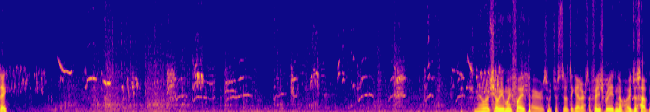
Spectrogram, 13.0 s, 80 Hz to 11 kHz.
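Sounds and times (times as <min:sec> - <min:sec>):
canaries chirping: 0:00.0 - 0:13.0.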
